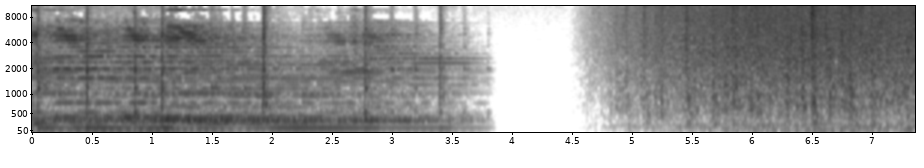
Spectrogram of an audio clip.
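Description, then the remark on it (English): Rain patters on a tin roof, with sharp metallic pings ringing over a steady hum. After a brief silence, a denser, hissing downpour takes over, fairly loud, with no voices. “When I was a boy, the sound of rain falling on a tin roof was my time to dream.”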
